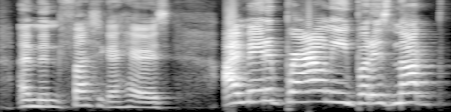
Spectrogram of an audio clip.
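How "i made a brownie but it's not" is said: bad put-on American accent, slow and high-pitched. Retelling what someone said about a brownie, bad American accent. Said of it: "that's my American accent".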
